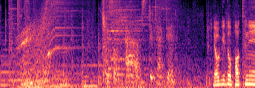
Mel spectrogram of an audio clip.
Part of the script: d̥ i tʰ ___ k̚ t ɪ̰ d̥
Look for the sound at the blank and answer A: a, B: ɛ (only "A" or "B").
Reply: B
